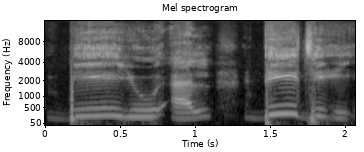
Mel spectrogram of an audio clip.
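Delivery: ordinary talk, nothing marked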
